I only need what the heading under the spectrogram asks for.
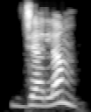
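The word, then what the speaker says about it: जलं: जब शब्द के अंत में ये बिंदी होती है तब हम इसका उच्चारण म के रूप में करते हैं, मकार के रूप में करते हैं, जलम।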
